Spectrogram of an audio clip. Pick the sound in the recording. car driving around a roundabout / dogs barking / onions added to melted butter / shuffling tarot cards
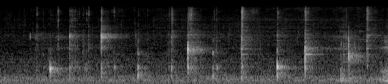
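onions added to melted butter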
